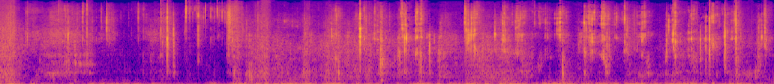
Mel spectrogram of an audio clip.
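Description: Close-up chewing and biting of spicy crayfish tails, with a rapid run of small crunchy clicks and wet mouth sounds. It grows denser about two seconds in.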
